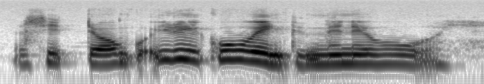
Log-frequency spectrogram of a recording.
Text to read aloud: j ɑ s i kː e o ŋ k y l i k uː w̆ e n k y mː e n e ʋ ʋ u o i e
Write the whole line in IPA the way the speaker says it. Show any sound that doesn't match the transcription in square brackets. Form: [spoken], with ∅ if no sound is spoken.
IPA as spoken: j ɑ s i [tː] e o ŋ k y l i k uː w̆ e [ŋ] k y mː e n e ʋ ʋ u o [j] e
